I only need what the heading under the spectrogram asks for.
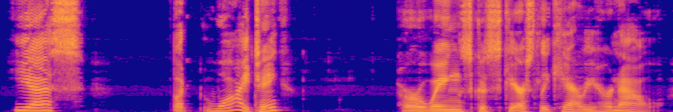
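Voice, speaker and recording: A man narrating a classic children's novel as an audiobook, in measured, expressive storytelling. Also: mid-range voice, no room sound, studio quality. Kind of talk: scripted narration.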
